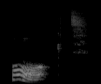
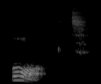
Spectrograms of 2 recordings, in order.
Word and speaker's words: forked: remember when we use the word forked the ed actually makes more of a t a t sound forked forked forked out so guys those are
